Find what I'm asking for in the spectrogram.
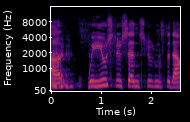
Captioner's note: laughs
